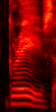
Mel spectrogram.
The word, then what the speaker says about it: Graves: Graves. It's where dead people sleep. In graves.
